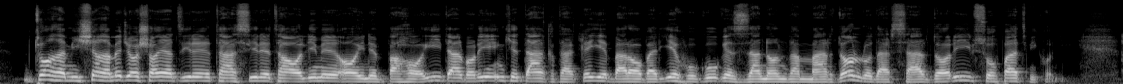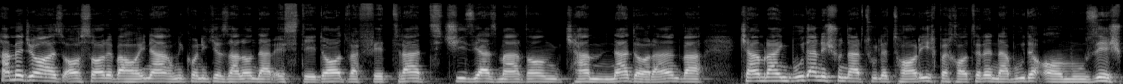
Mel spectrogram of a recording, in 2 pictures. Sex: male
